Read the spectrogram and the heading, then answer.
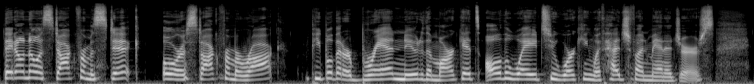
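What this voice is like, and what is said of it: Texan accent. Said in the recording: “like we say in Texas, which is where I'm from, obviously, with this accent”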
